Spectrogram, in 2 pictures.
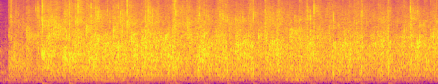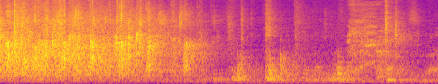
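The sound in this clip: Loud, sustained applause from an audience welcoming a speaker at a political movement gathering in Texas. It stays dense and steady for about six seconds, then thins into scattered claps.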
